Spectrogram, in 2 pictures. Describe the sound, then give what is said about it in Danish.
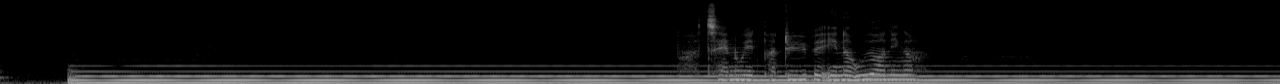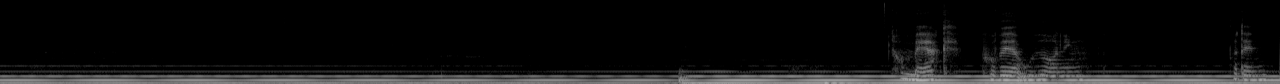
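A large singing bowl is struck, ringing with a deep, steady hum and bright overtones; it's struck again later to renew the tone. A soft voice speaks over the sustained resonance. “Og om et øjeblik vil jeg spille på den store skål. Og det gør jeg nu.”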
